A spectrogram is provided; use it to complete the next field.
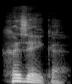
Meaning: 1. female equivalent of хозя́ин (xozjáin): female owner, proprietor 2. hostess 3. wife
- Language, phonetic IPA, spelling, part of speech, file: Russian, [xɐˈzʲæjkə], хозяйка, noun, Ru-хозяйка.ogg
